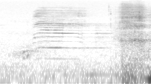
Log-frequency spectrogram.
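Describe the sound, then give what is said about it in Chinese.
A single drawn-out, tonal cat meow played by a phone app that translates a person's spoken words into cat sounds, steady and fairly high-pitched, followed by a brief breathy, noisy burst at the end. No one speaks. “你看它它等一下猫叫的声音，就是它我我人讲的话，然后它翻译成猫叫的声音，这样子、 嗯 也蛮好笑，蛮好笑的。”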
